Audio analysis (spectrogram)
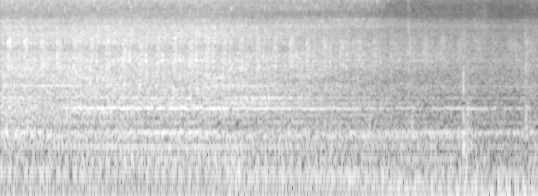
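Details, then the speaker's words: Porsche Cayenne at idle after replacing both fuel pumps, wiring harness repairs and a new engine speed sensor: light, fairly quick ticking from the top end over a steady idle. Top-end noise said to be normal on older Cayennes. "Alright, now let's start it up. Perfect. Car starts. Little bit of knocking noise."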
